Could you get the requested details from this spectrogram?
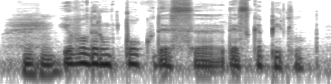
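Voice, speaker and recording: There is noticeable background noise in this clip. Through it, a woman talks. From Azores (São Miguel / Pico). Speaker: novelist. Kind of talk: casual interview. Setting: radio studio.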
